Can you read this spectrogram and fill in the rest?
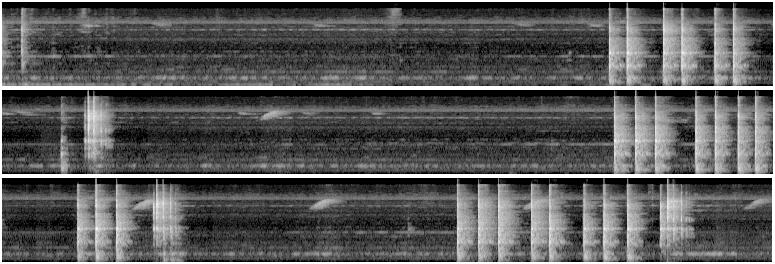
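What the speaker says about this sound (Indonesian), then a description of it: "ini bisa dipukul-pukul pakai palu" Hammer tapping fabric pieces for a school teacher's PKK uniform shirt pocket, in several quick bursts of sharp, close taps with pauses between groups over a quiet background.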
